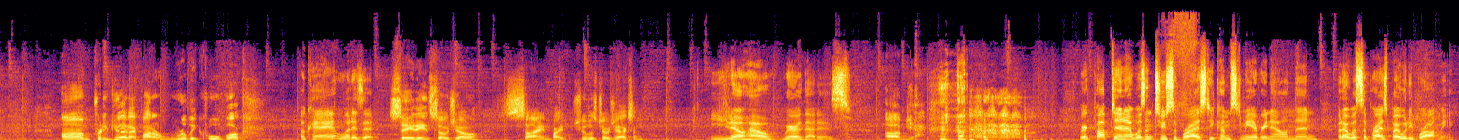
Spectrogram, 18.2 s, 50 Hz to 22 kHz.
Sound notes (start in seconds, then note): 11.6 both laugh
